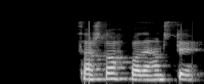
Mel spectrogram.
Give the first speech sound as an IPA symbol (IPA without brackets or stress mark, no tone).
θ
